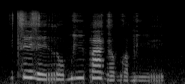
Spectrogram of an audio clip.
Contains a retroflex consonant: no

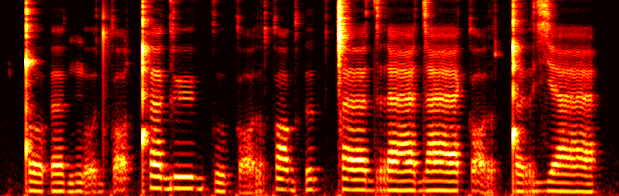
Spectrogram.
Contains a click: yes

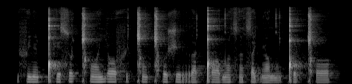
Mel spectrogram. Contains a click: yes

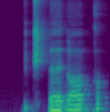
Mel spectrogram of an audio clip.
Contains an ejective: yes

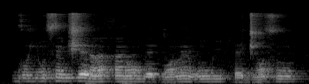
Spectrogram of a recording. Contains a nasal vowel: yes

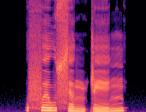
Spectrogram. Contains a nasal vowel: no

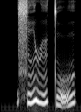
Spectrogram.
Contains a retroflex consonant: yes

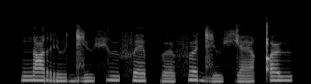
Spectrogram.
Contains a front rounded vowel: yes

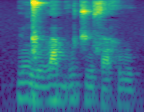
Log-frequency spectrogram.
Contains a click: yes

